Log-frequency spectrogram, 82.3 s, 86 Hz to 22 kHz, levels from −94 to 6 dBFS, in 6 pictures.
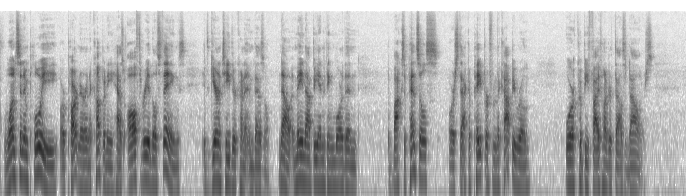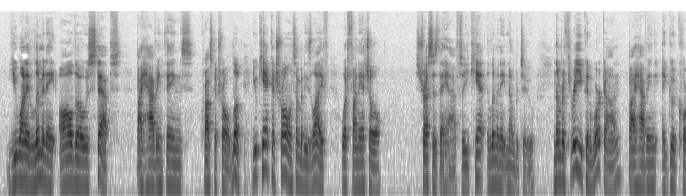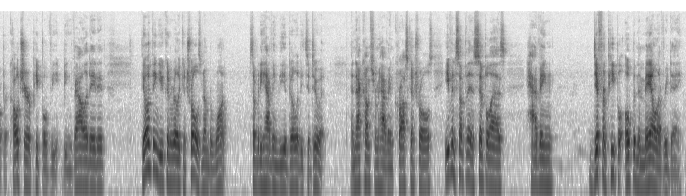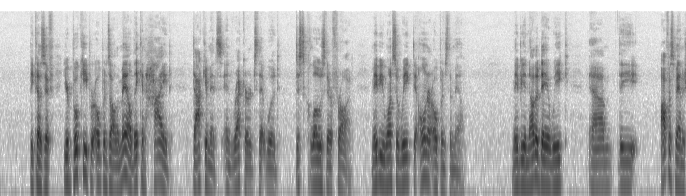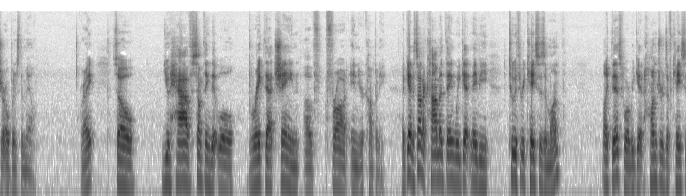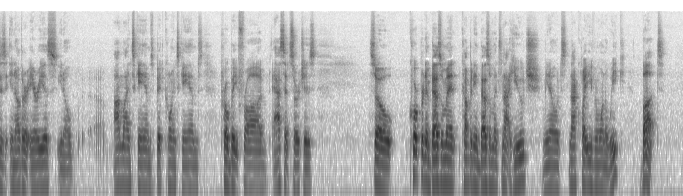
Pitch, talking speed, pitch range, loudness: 115 Hz, 170 wpm, 105-130 Hz, -22 LUFS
